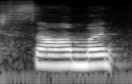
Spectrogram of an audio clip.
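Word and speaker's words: salmon: कौन सी land locked सामन एल is silent here तो सामन एक किस्म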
